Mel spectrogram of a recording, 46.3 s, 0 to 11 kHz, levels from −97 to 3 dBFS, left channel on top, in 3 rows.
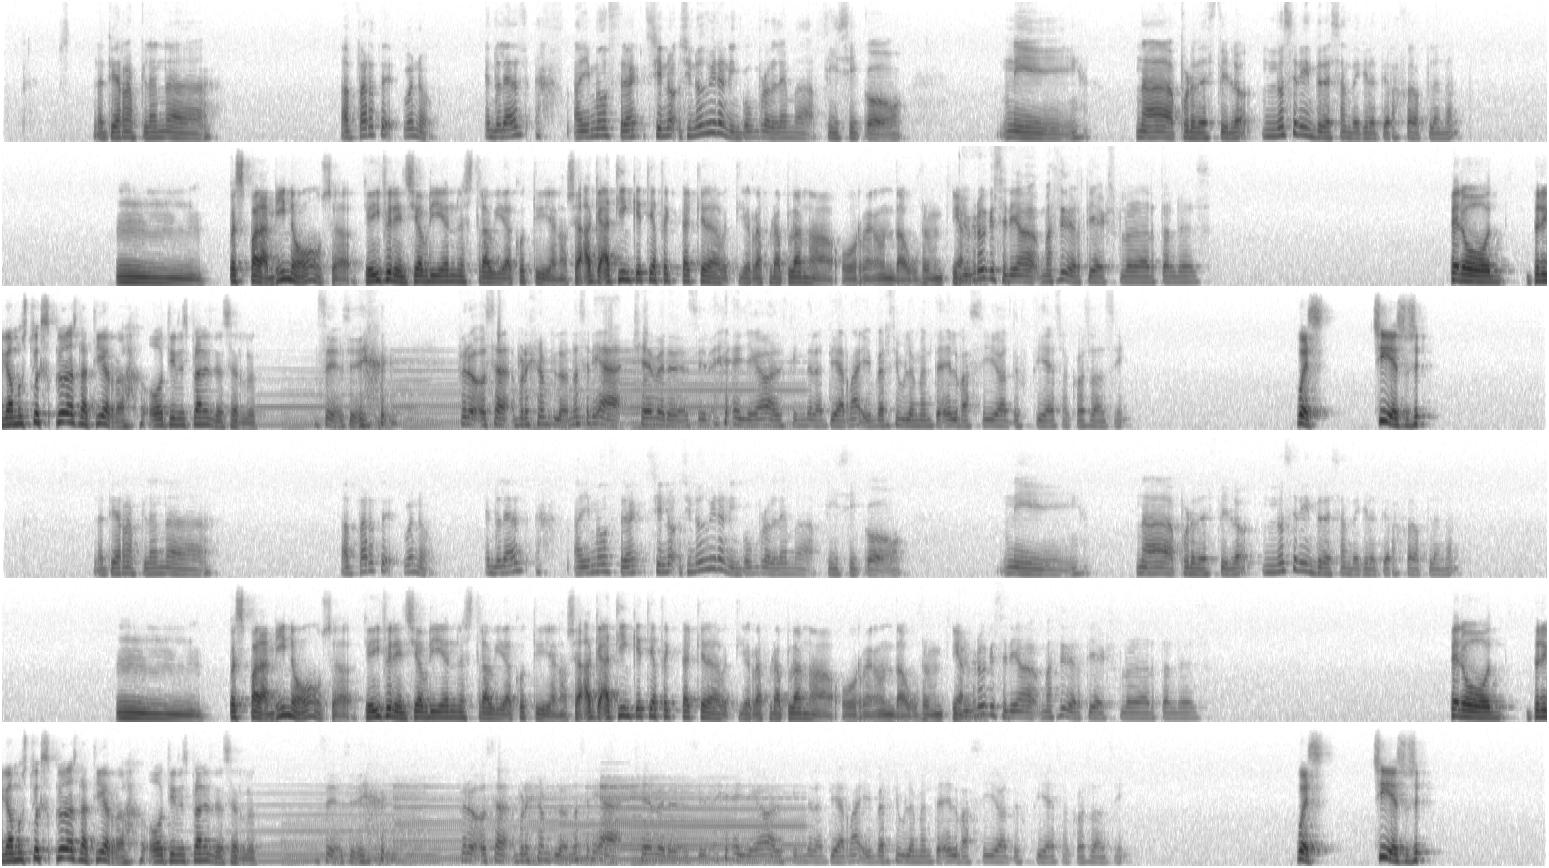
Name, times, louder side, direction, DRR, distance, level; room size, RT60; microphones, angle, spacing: voice 1, 0.9-2.1 3.4-4.3 4.8-9.0 10.0-10.9 11.3-14.6 25.0-27.4 34.0-34.9 35.5-42.1, left 5 dB, 90° left, 0.5 m, -38 dB
voice 2, 16.6-17.5 17.7-25.1 29.9-30.5 30.8-33.4 43.8-44.1 44.6-45.1, left 1 dB, 15° left, 0.5 m, -28 dB
Bowed string instrument, 32.2-35.8, right 2 dB, 55° right, 1.8 m, -55 dB
sound 1, 33.1-38.9, right 2 dB, 75° right, 1.9 m, -50 dB
23.0 x 9.2 x 2.7 m
head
